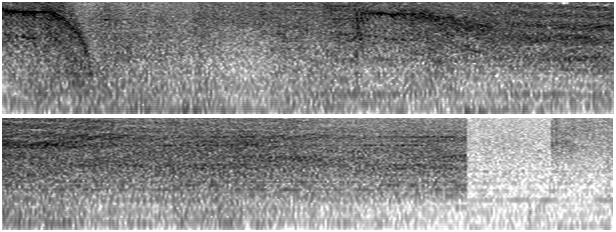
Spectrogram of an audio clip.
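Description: Sci-fi transporter beam effect: a sudden burst with a falling whoosh, a second descending sweep about two seconds in, and a sustained shimmering hiss over film score music, cutting off shortly before the end.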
